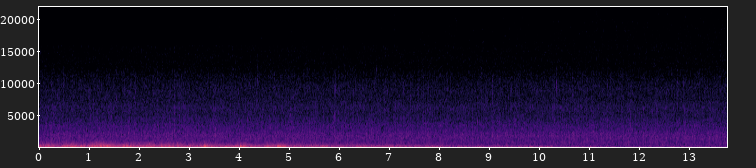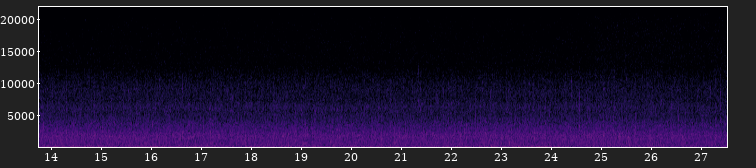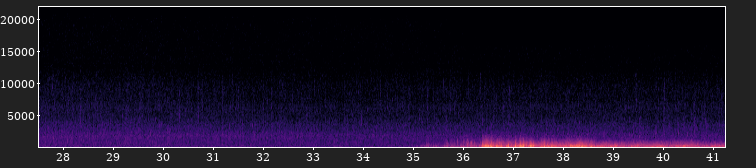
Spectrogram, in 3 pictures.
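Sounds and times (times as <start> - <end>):
rain: 0.0 - 41.2
thunder: 0.1 - 7.3, 35.2 - 41.2.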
